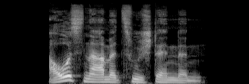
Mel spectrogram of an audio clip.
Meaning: dative plural of Ausnahmezustand
- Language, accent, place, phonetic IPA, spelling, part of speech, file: German, Germany, Berlin, [ˈaʊ̯snaːməˌt͡suːʃtɛndn̩], Ausnahmezuständen, noun, De-Ausnahmezuständen.ogg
